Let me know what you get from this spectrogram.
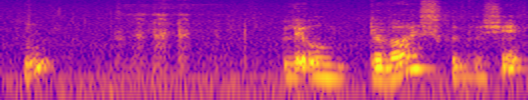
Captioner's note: chuckles quietly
